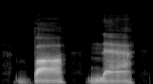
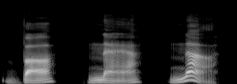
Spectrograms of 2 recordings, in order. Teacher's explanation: The first and last a become schwas. They are weak. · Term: schwa sound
